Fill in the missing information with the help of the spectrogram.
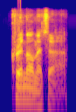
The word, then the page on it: chronometer: British English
